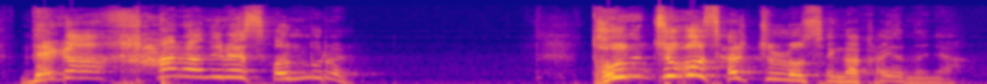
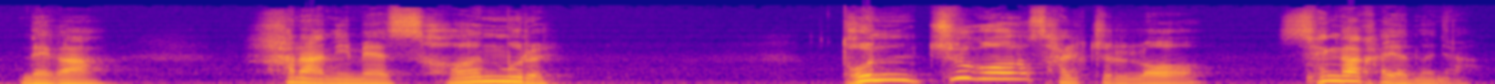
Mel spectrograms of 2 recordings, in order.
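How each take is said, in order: First: It is said with strong, furious force. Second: It is said with restrained, moderate force. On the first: The speaker calls it right. "아주 분노하면서" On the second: The speaker calls it wrong. "이것보다 더 강하게 말을 잘 못하겠어요"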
